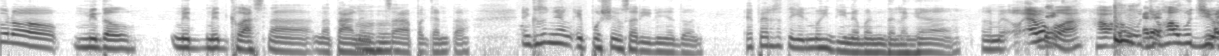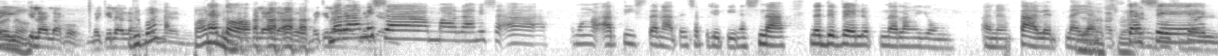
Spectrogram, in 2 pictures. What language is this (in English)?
Filipino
